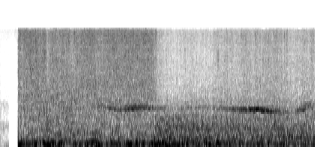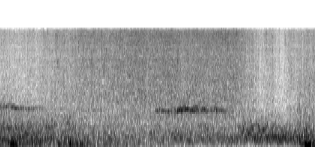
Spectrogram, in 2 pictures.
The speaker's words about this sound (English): That's no storm. That's a hurricane.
